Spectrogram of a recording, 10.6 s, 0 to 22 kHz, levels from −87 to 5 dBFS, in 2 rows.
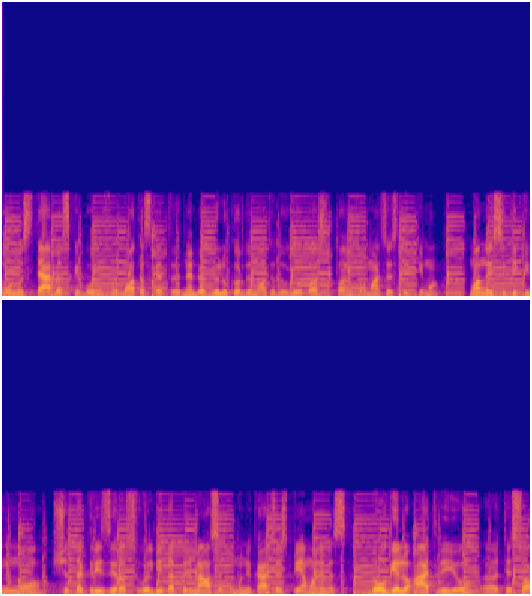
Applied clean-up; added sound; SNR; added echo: none; Guitar; 9 dB; none.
